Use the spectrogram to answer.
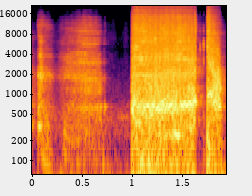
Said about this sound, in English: Don't cough in the mic.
